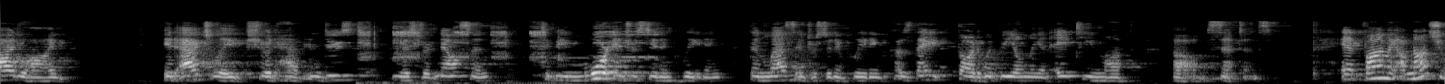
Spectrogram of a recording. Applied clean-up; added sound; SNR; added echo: classical method WPE with log-MMSE.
